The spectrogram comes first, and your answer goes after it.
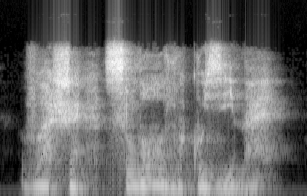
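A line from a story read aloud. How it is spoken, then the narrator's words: Tense, clear, cold, unrecognizable voice. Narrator (Russian): натянутая, как струна, ясным, холодным, совершенно неузнаваемым голосом обратилась к толпе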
